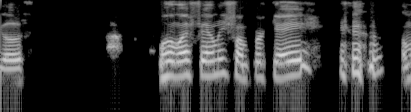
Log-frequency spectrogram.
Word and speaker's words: Burke: It's we got Burke, and it's spelled weird because it's Burke. But people, you get your out of towners, they'll say Burke. No, or Burkett.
